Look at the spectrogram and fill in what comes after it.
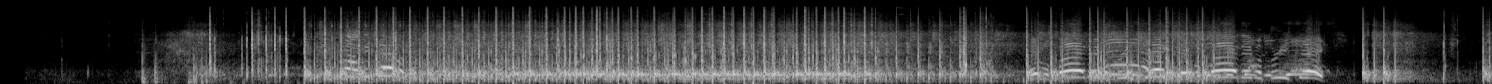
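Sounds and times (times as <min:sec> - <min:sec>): automatic gunfire: 0:02.6 - 0:12.4, 0:13.6 - 0:14.9.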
